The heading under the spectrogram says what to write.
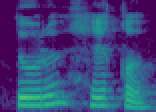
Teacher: قوف پر جزم، نمایاں پڑھیں گے، قلقلہ کریں گے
